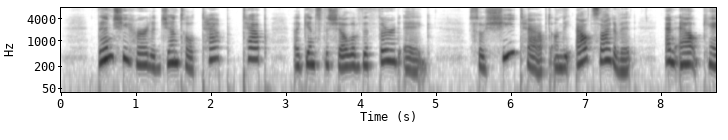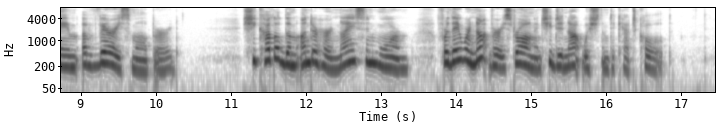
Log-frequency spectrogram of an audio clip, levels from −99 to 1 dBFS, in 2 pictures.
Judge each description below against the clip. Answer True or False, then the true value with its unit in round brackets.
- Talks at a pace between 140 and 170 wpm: False (180 wpm)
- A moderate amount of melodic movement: False (6.6 semitones)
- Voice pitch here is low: False (220 Hz)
